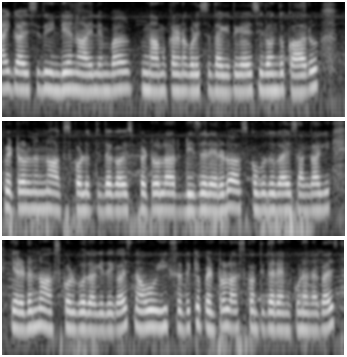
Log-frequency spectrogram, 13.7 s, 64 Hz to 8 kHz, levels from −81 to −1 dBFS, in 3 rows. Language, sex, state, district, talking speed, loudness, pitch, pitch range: Kannada, female, Karnataka, Dharwad, 125 wpm, -16 LUFS, 195 Hz, 190-205 Hz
